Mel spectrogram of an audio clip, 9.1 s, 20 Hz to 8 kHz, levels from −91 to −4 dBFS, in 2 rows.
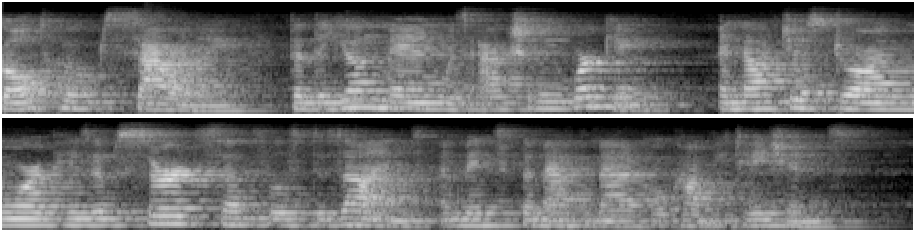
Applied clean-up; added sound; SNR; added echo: none; none; none; reverberation time 0.8 s.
